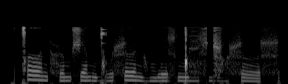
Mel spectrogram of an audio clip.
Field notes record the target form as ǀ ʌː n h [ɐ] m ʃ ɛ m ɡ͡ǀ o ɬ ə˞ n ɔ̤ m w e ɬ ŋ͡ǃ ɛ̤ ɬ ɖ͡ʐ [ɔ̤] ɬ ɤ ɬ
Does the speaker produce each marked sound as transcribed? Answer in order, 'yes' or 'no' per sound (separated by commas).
no, yes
